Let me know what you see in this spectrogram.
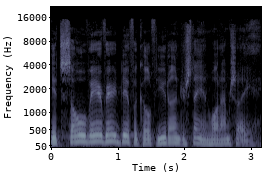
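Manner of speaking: very quiet, low preaching voice. A preacher showing how a lowered voice sounds in public prayer, low quiet voice. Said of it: "I lower my voice and start talking like this".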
